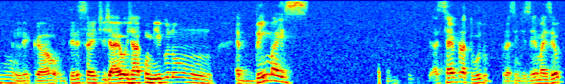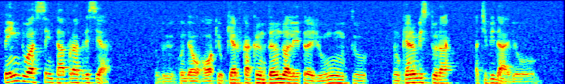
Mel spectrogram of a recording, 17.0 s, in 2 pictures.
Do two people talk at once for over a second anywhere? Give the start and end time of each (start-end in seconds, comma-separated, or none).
none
